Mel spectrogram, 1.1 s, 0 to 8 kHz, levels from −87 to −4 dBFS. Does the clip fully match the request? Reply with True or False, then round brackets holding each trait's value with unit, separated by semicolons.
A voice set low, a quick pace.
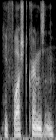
False (125 Hz; 165 wpm)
